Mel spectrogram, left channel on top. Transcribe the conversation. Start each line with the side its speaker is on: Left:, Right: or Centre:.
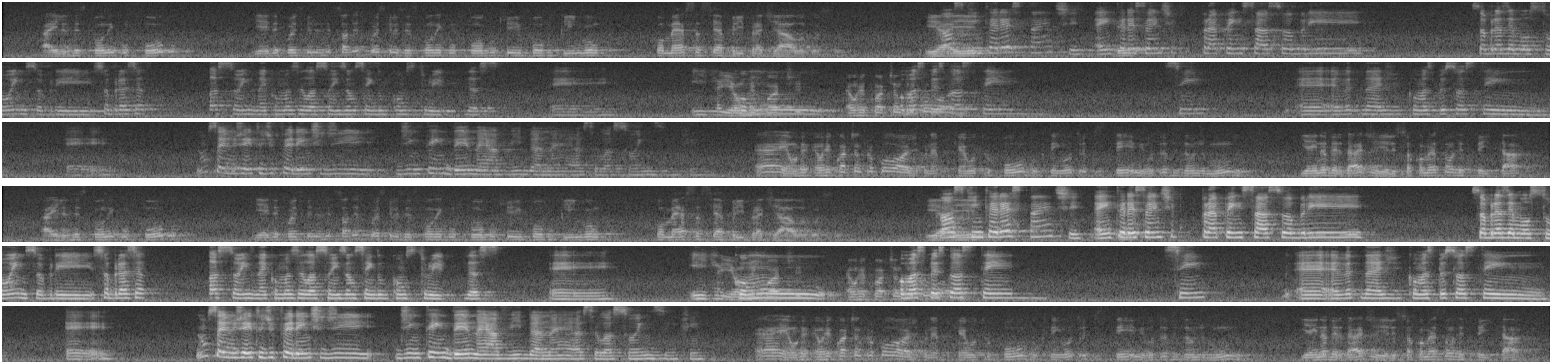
Left: Aí eles respondem com fogo, e aí depois que eles, só depois que eles respondem com fogo que o povo Klingon começa a se abrir pra diálogo, assim. E aí,
Right: Nossa, que interessante. É interessante
Left: eles,
Right: para pensar sobre, sobre as emoções, sobre, sobre as relações, né? Como as relações vão sendo construídas. É, e
Left: é, e é
Right: como,
Left: um recorte, é um recorte antropológico.
Right: como as pessoas têm. Sim, é, é verdade. Como as pessoas têm. é, não sei, um jeito diferente de, de entender, né, a vida, né, as relações, enfim.
Left: É, é um, re- é um recorte antropológico, né? Porque é outro povo que tem outro episteme, outra visão de mundo. E aí, na verdade, eles só começam a respeitar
